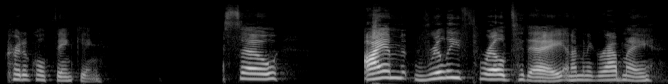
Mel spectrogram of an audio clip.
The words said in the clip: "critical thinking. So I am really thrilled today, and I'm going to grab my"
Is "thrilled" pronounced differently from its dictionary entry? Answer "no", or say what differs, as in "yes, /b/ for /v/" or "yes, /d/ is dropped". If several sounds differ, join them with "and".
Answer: no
